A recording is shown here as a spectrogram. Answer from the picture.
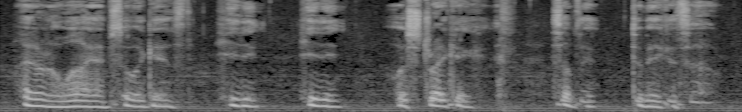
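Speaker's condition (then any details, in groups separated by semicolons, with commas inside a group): Parkinson's disease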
